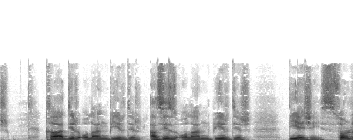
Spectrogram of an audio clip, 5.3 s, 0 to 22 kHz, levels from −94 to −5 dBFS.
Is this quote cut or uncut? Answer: uncut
